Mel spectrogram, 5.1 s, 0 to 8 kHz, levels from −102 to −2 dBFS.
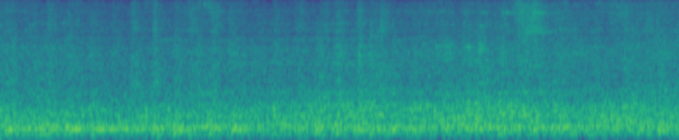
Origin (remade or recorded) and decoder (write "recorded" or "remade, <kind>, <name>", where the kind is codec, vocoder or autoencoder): recorded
